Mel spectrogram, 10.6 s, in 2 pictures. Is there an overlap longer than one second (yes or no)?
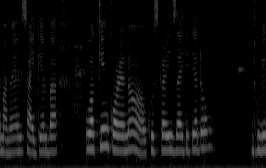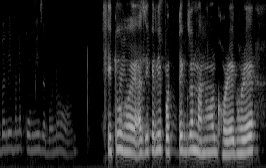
yes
